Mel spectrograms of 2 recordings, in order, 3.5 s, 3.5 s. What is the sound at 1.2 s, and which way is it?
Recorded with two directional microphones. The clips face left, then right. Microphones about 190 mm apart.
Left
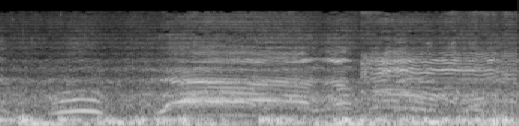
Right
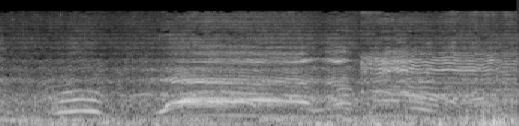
Yell, 25° right (ahead or behind).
